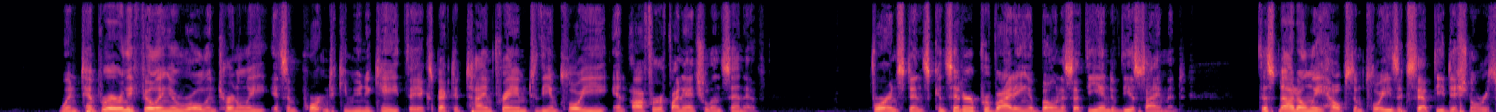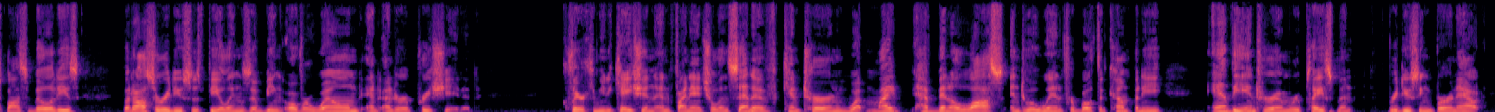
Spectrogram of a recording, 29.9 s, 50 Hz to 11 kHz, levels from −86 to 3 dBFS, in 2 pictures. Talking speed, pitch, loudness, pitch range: 155 wpm, 115 Hz, -27 LUFS, 105-130 Hz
